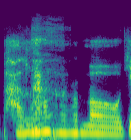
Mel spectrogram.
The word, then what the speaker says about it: Palermo: I know, so you've Josephine got to roll the R. – Palermo. Oh, Palermo.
